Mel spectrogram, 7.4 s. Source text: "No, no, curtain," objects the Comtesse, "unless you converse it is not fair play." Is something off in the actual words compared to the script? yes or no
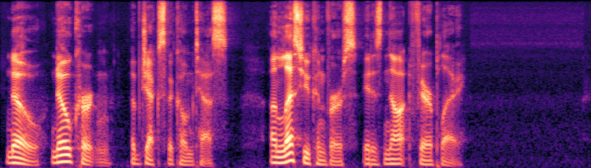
no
